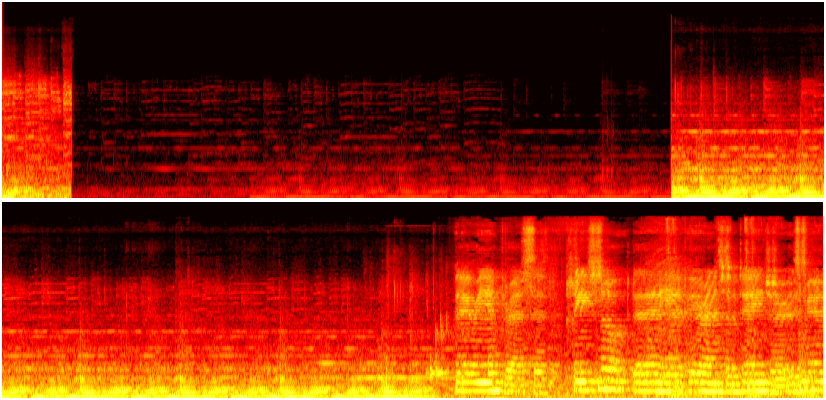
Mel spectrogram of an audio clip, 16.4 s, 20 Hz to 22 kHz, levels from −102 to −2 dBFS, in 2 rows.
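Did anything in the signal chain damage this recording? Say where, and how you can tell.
Yes: one channel inverted, likely from a polarity reversal in the analogue wiring, from 0.69 s to 6.69 s. When the channels are summed, the material common to both cancels, and the level falls by about 37 dB. Only a faint difference signal survives.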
